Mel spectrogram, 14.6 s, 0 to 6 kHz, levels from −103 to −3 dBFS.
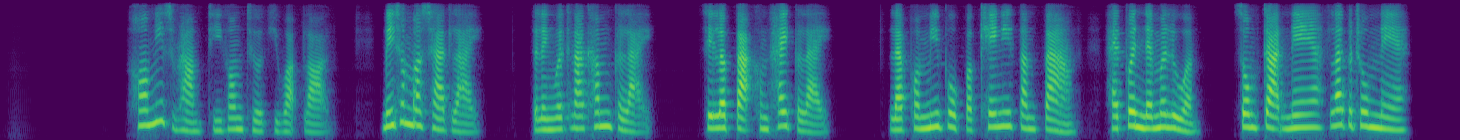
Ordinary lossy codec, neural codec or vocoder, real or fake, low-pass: none; codec, 16 kHz, 0.2 kbps, FocalCodec; fake; 5.4 kHz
